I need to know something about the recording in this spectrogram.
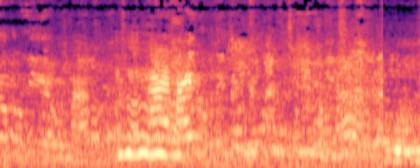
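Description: Several people talking at once in a crowd, overlapping voices of women and children with no single clear speaker.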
